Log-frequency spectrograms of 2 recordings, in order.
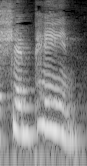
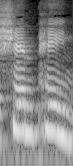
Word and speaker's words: champagne: Thì chúng ta thấy là cái SH này nó không đọc là chờ mà nó đọc là sugar. Và chúng ta sẽ đọc là champagne, đúng không? Từ này trọng âm sẽ dẫn tới thứ hai. Và mình đọc là champagne, trọng âm 1. À quên, trọng âm 2, âm sure.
